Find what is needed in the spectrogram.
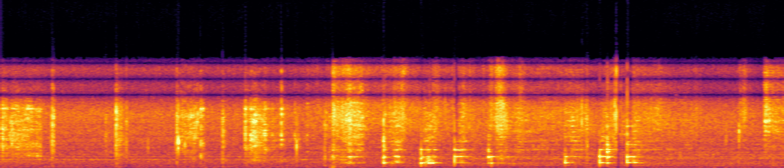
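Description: A metal ladle stirring gumbo in a large stainless steel stockpot, with scraping and splashing, and several sharp ringing clinks of ladle against pot in the second half.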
